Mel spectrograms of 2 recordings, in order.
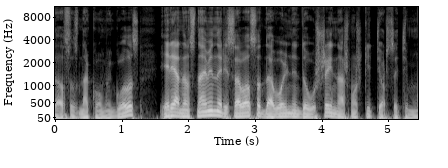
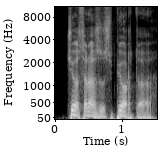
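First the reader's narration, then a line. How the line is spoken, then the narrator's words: Offended sniffing. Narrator (Russian): обиженно засопил он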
